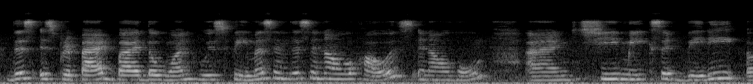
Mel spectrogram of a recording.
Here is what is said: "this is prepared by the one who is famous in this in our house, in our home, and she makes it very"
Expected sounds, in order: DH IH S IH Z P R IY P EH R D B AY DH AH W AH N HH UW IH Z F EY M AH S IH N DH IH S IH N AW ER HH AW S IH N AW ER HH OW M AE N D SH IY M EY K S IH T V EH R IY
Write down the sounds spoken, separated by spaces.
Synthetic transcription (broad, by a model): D IH S IH Z P R IY P EH R D B AY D AH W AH N HH UW IH Z F EY M AH S IH N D IH S IH N AW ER HH AW S IH N AW ER HH OW M AE N D SH IY M EY K S IH T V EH R IY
